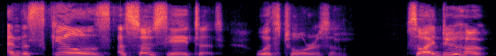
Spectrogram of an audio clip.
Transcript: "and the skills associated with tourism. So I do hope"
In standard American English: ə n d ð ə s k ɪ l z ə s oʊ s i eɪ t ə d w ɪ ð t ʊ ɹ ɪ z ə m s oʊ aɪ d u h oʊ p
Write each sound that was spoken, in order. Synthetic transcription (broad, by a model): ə n ð ə s k ɪ l z ə s oʊ s i eɪ t ə d w ɪ ð t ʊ ɹ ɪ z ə m s oʊ aɪ d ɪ h oʊ p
